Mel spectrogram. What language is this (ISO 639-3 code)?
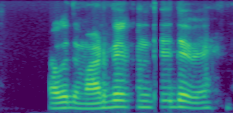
kan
